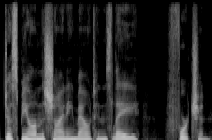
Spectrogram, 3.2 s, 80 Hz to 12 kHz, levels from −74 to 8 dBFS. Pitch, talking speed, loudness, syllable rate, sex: 185 Hz, 115 wpm, -16 LUFS, 4.1 syllables/s, female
